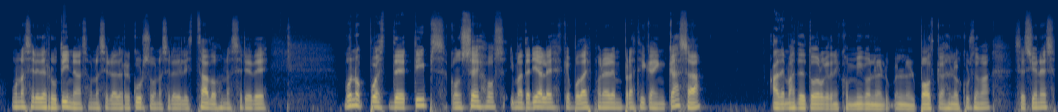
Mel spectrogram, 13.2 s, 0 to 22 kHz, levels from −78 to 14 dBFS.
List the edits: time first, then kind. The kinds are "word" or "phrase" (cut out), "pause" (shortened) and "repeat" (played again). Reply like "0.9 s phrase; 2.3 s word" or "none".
none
